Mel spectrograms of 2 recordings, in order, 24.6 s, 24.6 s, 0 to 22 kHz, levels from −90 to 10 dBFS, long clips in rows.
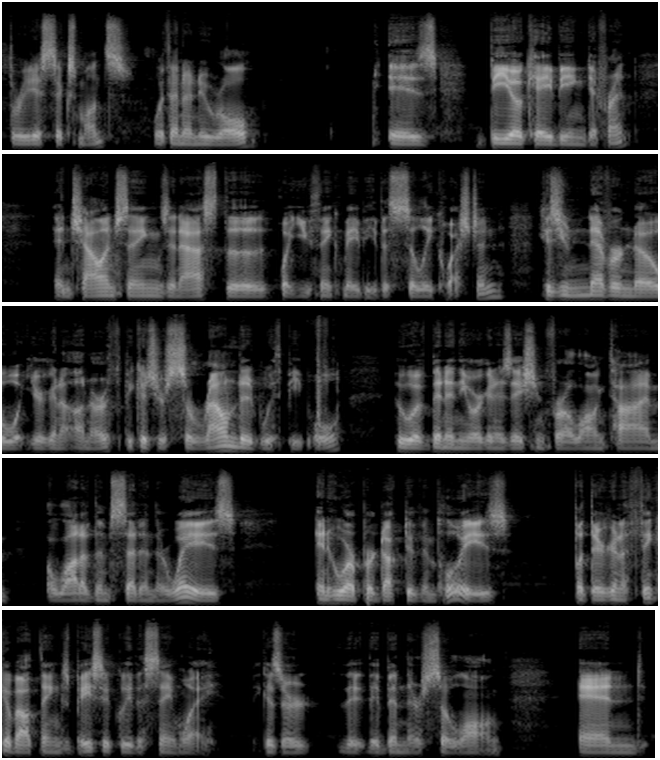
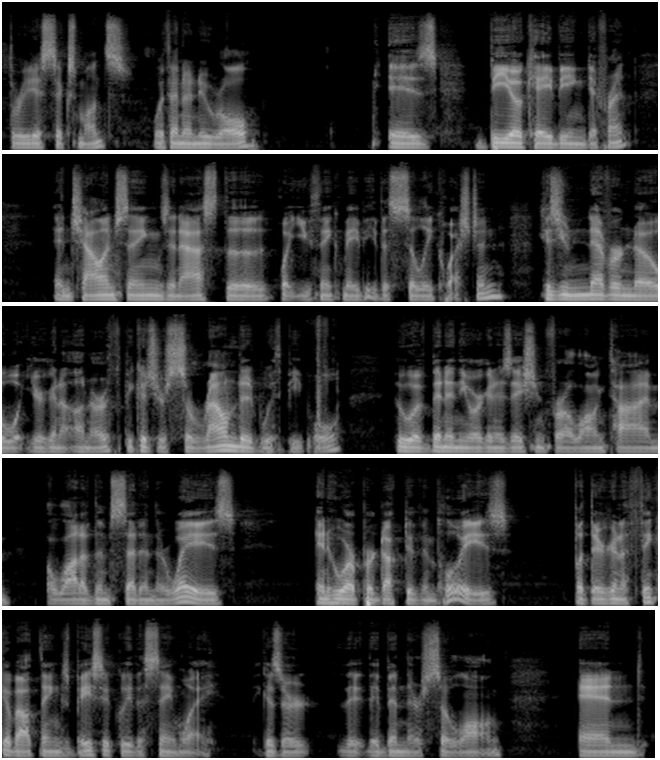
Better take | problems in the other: second | thin; somewhat; fading below 300 Hz

